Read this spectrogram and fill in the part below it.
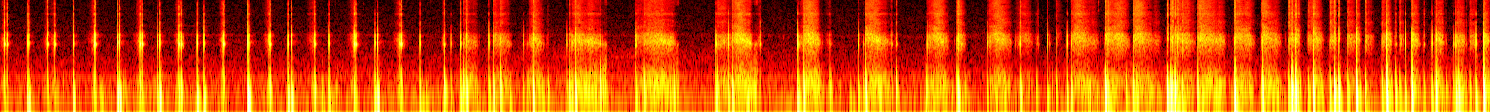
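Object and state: Small paper cup tapping.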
